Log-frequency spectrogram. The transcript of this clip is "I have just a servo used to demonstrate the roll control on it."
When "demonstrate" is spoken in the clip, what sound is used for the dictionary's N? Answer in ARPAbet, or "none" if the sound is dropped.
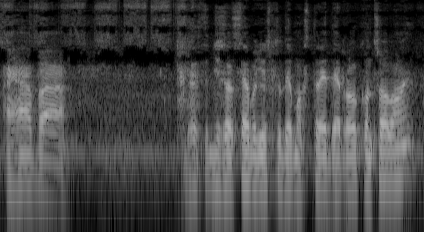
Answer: none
